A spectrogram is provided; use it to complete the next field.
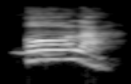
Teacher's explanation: huruf kof keluar dari pangkal lidah terakhir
